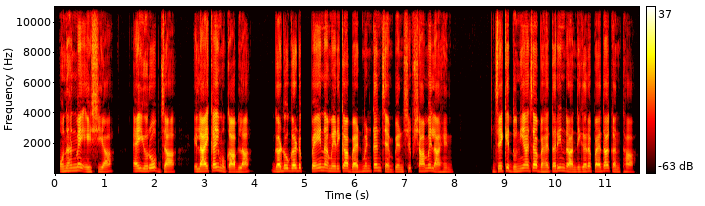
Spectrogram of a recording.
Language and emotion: Sindhi, neutral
